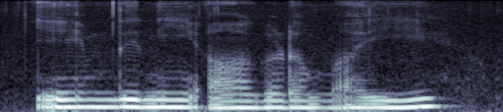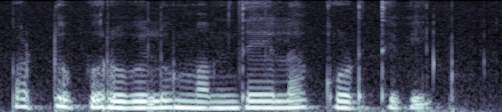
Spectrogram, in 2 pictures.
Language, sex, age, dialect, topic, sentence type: Telugu, female, 25-30, Southern, agriculture, statement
